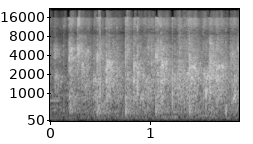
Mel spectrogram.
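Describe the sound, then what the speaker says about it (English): Brief round of applause from a meetup crowd at a brewery, welcoming a speaker; steady dense clapping from many hands at moderate volume throughout. "Give a round of applause for Eric"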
